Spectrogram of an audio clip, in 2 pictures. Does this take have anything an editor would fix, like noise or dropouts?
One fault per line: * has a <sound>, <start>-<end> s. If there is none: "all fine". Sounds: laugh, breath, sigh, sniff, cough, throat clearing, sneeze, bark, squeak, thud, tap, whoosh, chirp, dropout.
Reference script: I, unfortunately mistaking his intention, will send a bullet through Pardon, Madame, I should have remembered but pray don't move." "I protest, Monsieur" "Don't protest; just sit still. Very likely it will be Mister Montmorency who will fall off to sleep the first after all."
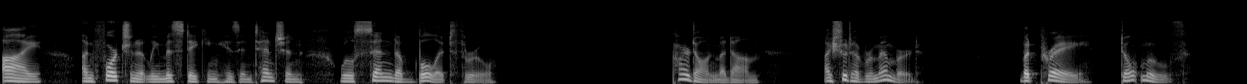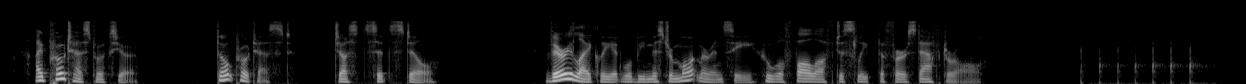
* has a thud, 23.3-24.7 s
